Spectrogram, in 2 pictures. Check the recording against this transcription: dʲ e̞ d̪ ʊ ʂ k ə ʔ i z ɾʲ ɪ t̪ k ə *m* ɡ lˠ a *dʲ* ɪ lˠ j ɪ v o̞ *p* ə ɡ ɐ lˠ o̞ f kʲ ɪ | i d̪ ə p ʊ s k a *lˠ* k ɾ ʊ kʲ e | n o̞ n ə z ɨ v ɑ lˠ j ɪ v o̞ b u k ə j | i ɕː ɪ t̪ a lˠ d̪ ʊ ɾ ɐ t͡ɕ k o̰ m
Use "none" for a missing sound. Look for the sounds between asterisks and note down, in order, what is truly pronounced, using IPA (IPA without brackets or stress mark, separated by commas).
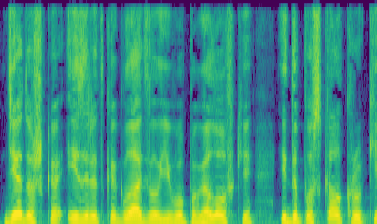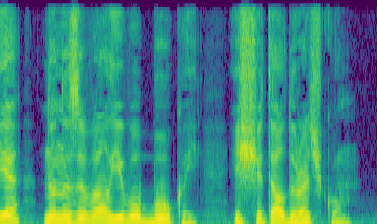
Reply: none, dʲ, p, lˠ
